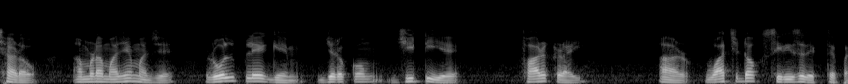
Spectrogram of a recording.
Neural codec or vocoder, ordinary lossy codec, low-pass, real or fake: none; none; 5.4 kHz; real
